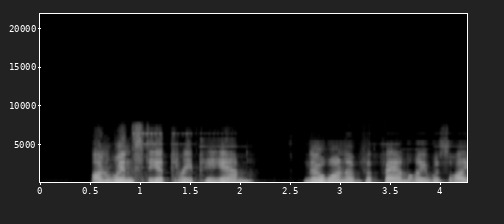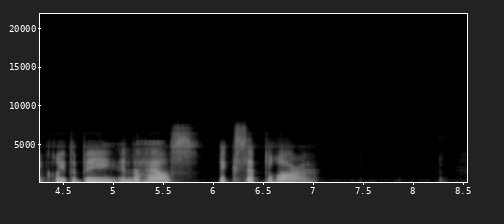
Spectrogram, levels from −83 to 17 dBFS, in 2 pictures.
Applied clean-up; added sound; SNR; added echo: neural mask model DeepFilterNet 3.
